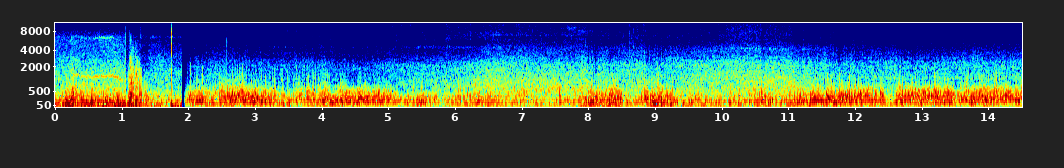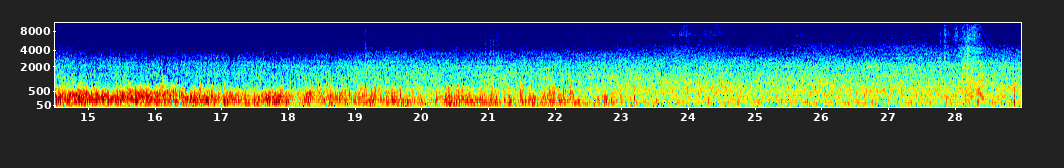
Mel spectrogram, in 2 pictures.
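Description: Strong wind buffeting the microphone: a steady, gusting rush with no speech, easing a little over the last few seconds. A sudden cut about two seconds in.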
